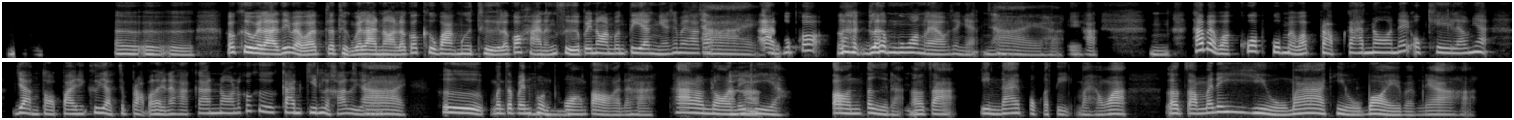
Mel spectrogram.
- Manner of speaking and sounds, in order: laughing while speaking: "เอ่อ"
- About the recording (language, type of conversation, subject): Thai, podcast, คุณควรเริ่มปรับสุขภาพของตัวเองจากจุดไหนก่อนดี?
